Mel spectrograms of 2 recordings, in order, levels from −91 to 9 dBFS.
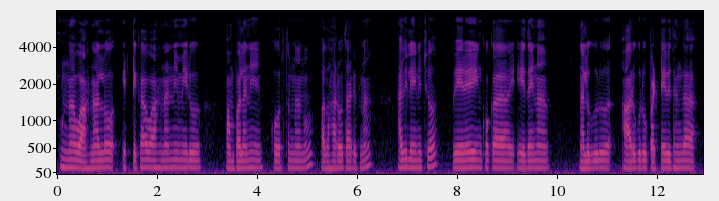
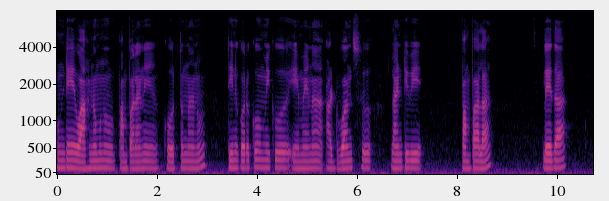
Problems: low volume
